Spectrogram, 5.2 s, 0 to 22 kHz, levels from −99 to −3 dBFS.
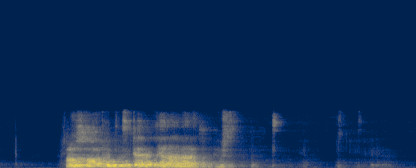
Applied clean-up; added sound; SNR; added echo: neural mask model DeepFilterNet 3.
